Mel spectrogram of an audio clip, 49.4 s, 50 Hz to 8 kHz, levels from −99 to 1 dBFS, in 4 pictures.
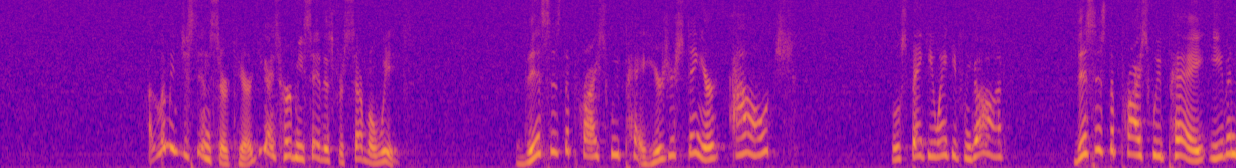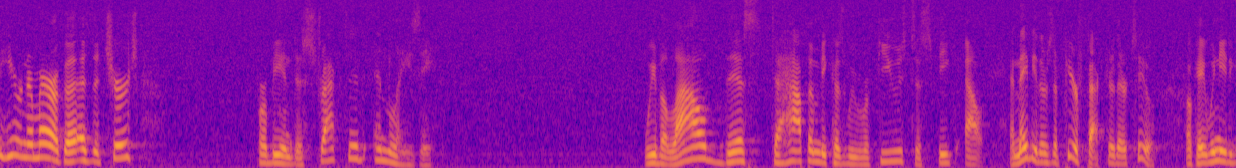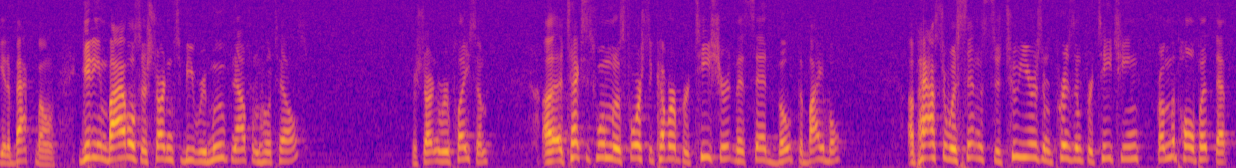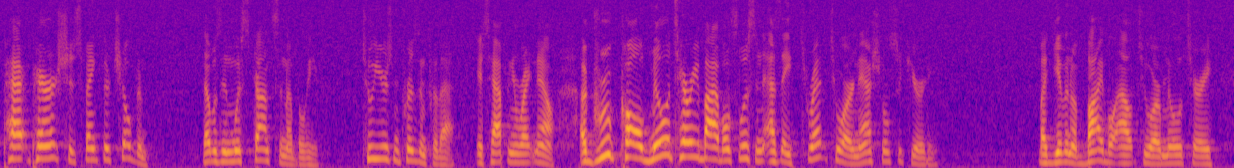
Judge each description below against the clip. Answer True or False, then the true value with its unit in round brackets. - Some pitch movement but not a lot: False (9.0 semitones)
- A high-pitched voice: False (180 Hz)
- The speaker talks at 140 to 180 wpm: False (200 wpm)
